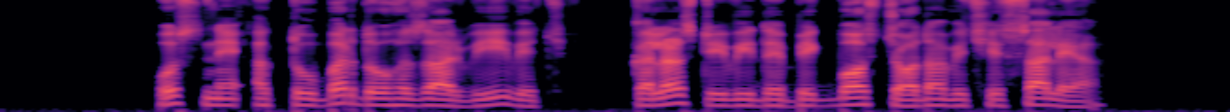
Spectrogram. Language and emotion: Punjabi, neutral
